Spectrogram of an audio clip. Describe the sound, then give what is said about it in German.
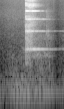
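A single bright clink of glasses touching as a group of women toast, ringing with a clear high-pitched tone that fades over about half a second. No one speaks. “Mädels, lasst uns mal anprosten. Prost.”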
